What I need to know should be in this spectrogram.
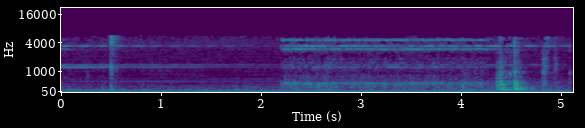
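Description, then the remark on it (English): A telephone rings with a steady electronic bell tone, fairly quiet, over a low constant hum, with a brief louder burst near the end; the call is for General Turgidson. No one speaks. “Should I get it? Yeah, you have to.”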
